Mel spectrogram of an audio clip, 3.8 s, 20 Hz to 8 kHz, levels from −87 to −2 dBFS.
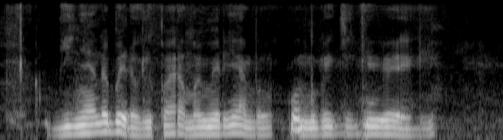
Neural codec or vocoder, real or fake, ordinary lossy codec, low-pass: codec, 16 kHz in and 24 kHz out, 1.1 kbps, FireRedTTS-2 codec; fake; none; 7.2 kHz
